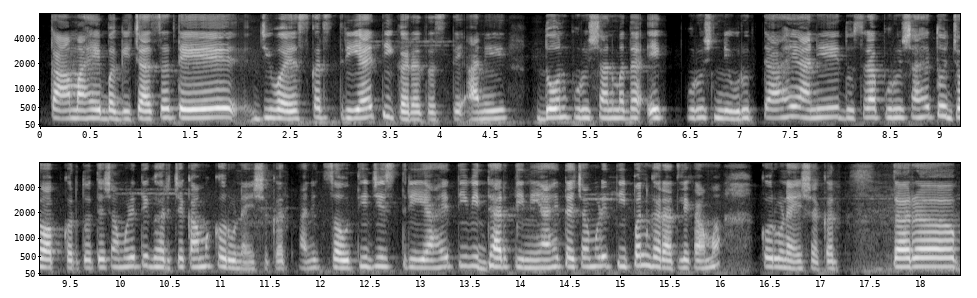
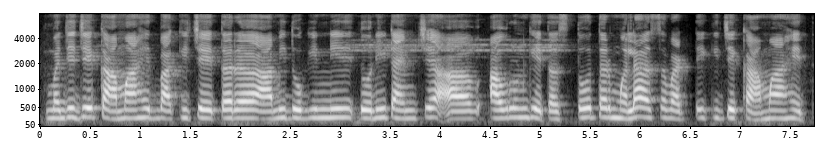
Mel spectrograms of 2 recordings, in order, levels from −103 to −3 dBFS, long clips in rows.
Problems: none marked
